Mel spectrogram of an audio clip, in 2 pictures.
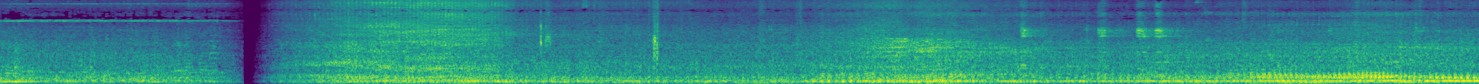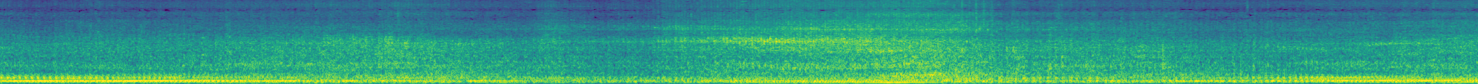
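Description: A small motorcycle engine running steadily, as on a tricycle riding through street traffic, under road noise. The sound cuts out for a moment about two and a half seconds in.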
